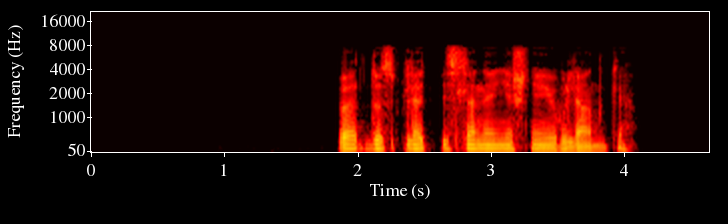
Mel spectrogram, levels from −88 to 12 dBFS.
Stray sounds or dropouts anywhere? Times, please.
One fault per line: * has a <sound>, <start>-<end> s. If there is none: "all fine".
all fine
